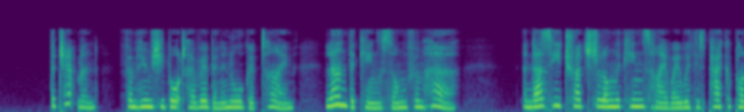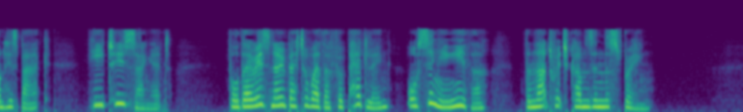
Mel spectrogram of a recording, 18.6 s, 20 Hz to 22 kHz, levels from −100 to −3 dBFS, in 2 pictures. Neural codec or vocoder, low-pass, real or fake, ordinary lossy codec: none; 7.2 kHz; real; AAC, 32 kbps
